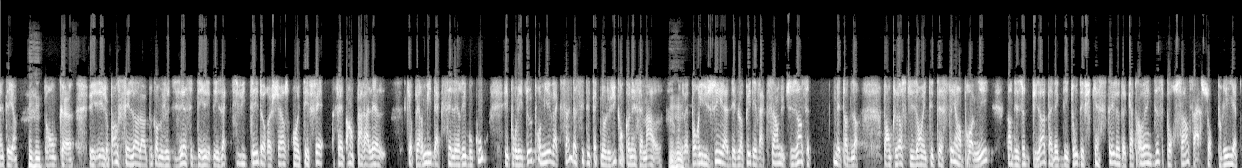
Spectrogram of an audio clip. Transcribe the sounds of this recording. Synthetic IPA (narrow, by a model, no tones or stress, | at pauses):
vɛ̃t̪eɛ̃d̪̥ɔ̃køeːʒəpɑ̃skə̥sɛlalɛ̃pøkɔmʒəd̪izɛsek̚d̪ed̪ezak̚t̪ʰivit̪ʰed̪əʁəʃɛʁʃɔ̃et̪efɛfɛt̪ɑ̃paʁalɛl | sə̥kʲiapɛʁmid̪akseleʁebokuepuʁled̪øpχəmjevaksɛ̃bɛ̃sed̪et̪ɛknɔlɔʒikɔ̃kɔnɛsɛmalɔ̃nnavɛpɔʁeysiad̪evlɔped̪evaksɛ̃ɑ̃nyt͡silizɑ̃sɛt̪̚ | met̪ɔd̪lad̪̥ɔ̃klɔʁskilzɔ̃et̪et̪ɛst̪eɑ̃pχəmjed̪̥ɑ̃d̪ezyd̪̚pilɔt̪avɛk̚d̪et̪od̪efi̥kʲasi̥t̪elʌd̪əkat̪χəvɛ̃d͡z̪ɪspuʁsɑ̃saːsyʁpʁi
